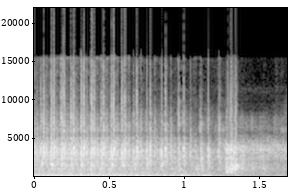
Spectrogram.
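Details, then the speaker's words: Yamaha Mio 125/M3 FI scooter idling roughly with a fast, regular tapping knock over the exhaust chatter; harsh engine noise, internal cause suspected, not confirmed. "ini ya tak hidupin motornya tuh dilihat ketukannya suarane dasarnya di sini banget ya"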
